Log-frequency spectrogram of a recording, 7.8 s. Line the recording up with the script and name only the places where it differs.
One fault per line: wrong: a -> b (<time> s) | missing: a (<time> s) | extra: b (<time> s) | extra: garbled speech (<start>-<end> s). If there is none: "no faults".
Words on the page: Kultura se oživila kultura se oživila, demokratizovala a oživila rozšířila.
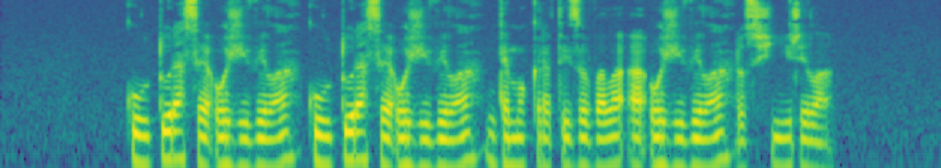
no faults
